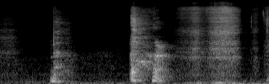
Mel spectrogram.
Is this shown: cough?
yes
